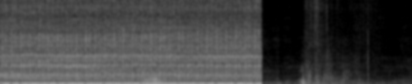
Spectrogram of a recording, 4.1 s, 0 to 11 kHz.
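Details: BMW K75 three-cylinder motorcycle after fixing a stuck starter sprag clutch: a strong, even engine beat with a steady rhythm and no knocks or starter clatter, then it cuts out. The motor sounds healthy; the battery is now flat.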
